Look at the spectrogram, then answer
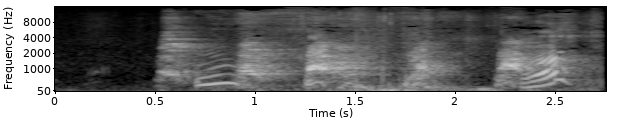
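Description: A dog barks close by in a run of four or five sharp, yelping barks with short gaps between them, loud and clear with no other sound.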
